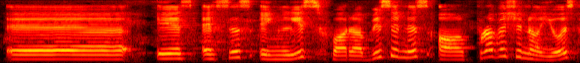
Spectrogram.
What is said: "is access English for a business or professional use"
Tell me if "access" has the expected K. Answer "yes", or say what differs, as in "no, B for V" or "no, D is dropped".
no, K is dropped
